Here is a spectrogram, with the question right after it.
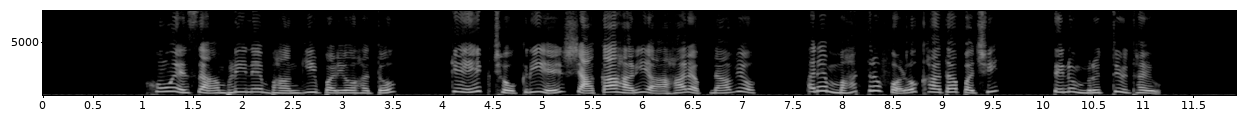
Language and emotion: Gujarati, sad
